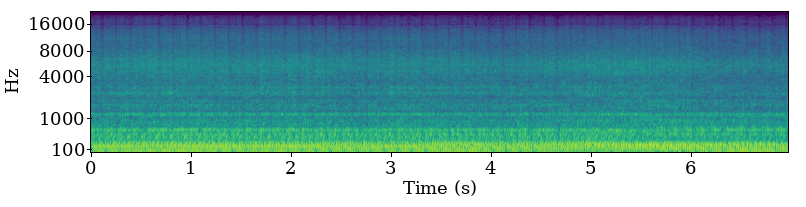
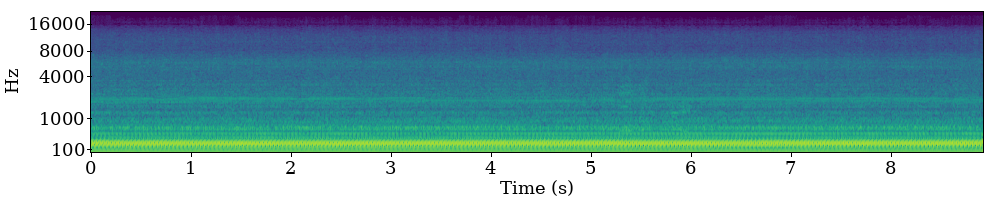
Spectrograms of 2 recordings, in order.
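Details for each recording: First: 1JZ-swapped Lexus IS300 first start after wiring harness work: steady six-cylinder idle with uneven, stumbling beat, a cylinder dropping out; misfire from a failed coil pack, later replaced. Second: Toyota 1JZ-swapped Lexus IS300, restart after replacing a failed coil pack; smooth steady six-cylinder idle, even low drone, no misfire stumble; normal idle after repair.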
